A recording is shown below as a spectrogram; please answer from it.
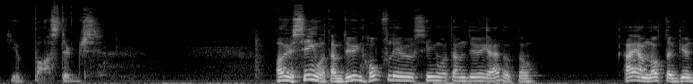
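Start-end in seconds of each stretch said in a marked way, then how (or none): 0.1-1.0 breathy whisper, playfully accusing; whispered tease. Real, not acted. Streamer teasing viewers who love his bad rolls, whispered. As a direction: hiss it fondly at the audience.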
